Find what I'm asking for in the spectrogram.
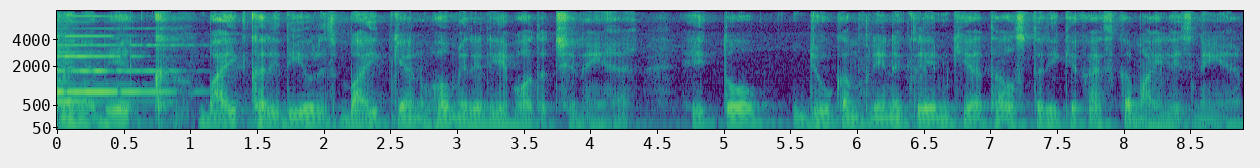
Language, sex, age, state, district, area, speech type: Hindi, male, 60+, Madhya Pradesh, Bhopal, urban, spontaneous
